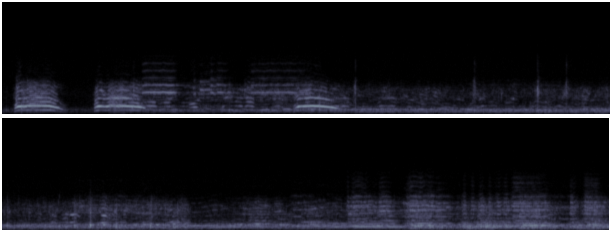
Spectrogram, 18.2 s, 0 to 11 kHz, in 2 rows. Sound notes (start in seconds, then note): 2.4 chattering, Shouting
